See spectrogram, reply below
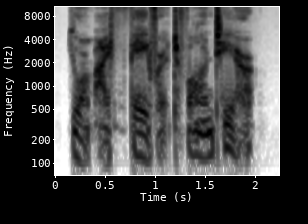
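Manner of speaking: whisper. A woman confides to the narrator, a volunteer, in a conspiratorial whisper. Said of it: "she lowered her voice to a conspiratorial whisper".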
